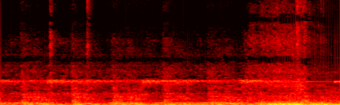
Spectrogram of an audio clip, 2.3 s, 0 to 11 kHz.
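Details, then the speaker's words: Volvo 940, first crank with a freshly charged battery: a brief low cranking churn, then the engine catches and swells into a steady running note; it starts and runs. "Oh, it starts. It just started. It just started. That's one car that runs. It runs. It runs."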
